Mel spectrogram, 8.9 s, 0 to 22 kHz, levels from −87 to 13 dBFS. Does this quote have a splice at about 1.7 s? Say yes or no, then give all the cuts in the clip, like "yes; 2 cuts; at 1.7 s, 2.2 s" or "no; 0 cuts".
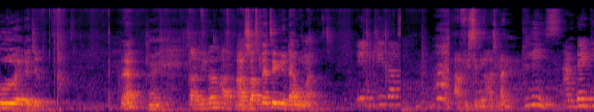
no; 1 cut; at 6.1 s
